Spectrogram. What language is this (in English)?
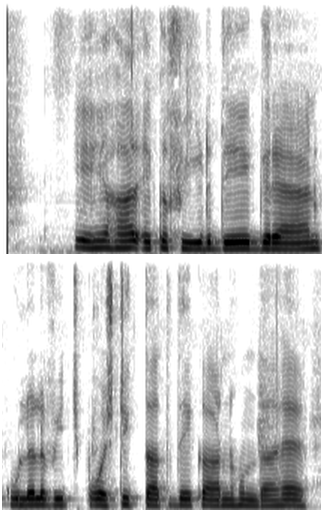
Punjabi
